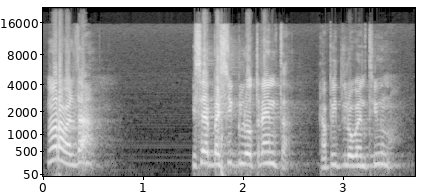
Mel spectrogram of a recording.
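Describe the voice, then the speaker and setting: A man preaching an earnest sermon as pastor, reading scripture aloud and shouting out the crowd's cries when he retells them. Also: high-pitched, fairly even intonation, fairly quick.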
